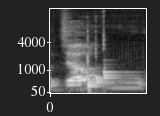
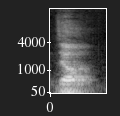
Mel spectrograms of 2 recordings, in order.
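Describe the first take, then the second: First: The word is stretched out and held long. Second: The word is cut off with a sudden jolt. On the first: "इतना लंबा भी नहीं करेंगे खींचकर" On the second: "ना झटका देंगे जैसे"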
